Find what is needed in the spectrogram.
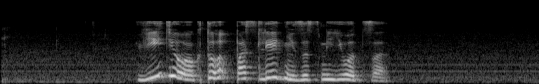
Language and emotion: Russian, positive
